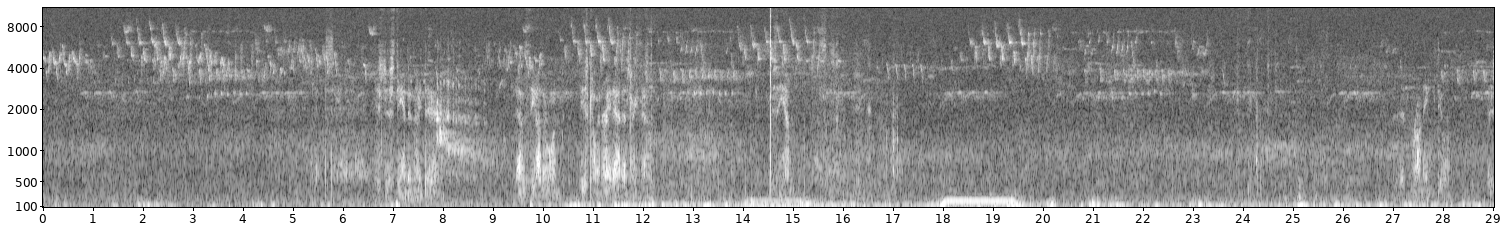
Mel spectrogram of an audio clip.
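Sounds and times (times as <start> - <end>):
songbirds chirping and trilling: 0.0 - 29.0.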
